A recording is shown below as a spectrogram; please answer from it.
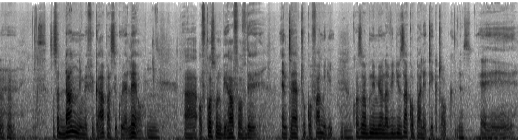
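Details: Adult male interviewer; typical speech.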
